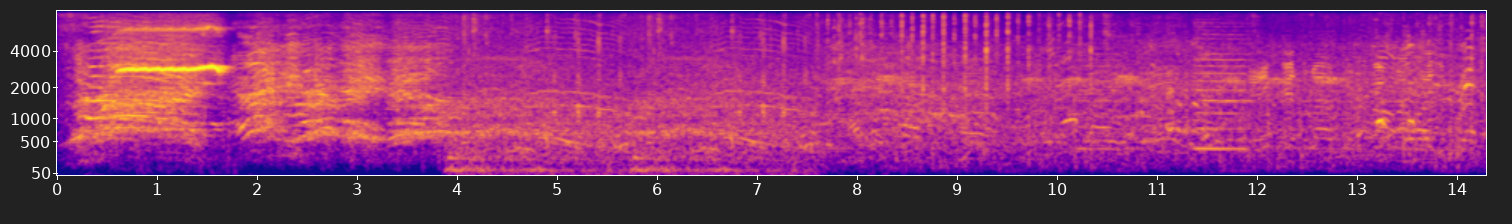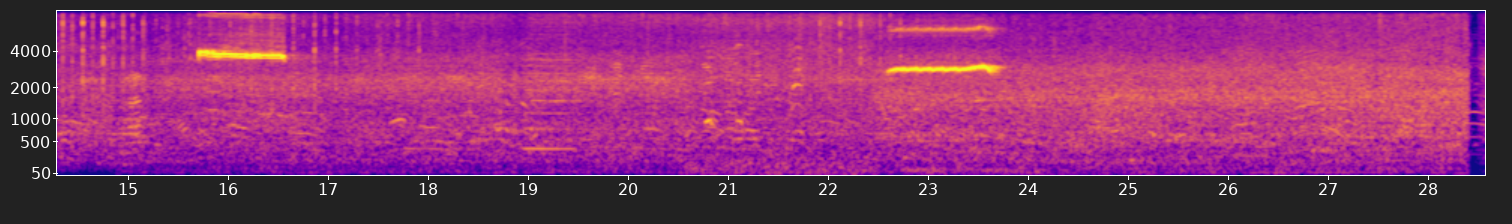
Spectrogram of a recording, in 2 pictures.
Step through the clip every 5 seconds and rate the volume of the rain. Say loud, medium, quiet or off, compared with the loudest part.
quiet, medium, medium, medium, loud, loud.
